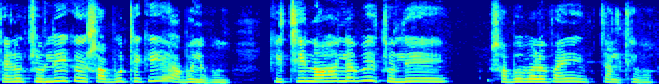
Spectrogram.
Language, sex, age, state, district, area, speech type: Odia, female, 45-60, Odisha, Rayagada, rural, spontaneous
